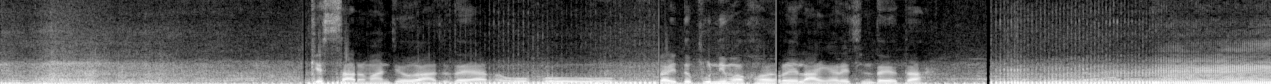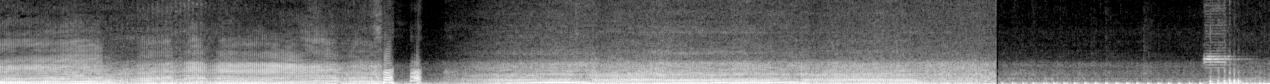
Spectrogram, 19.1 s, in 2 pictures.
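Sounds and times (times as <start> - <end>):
motorcycle engine accelerating: 7.2 - 19.0.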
